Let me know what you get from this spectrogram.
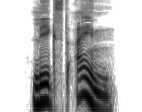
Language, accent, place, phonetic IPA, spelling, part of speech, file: German, Germany, Berlin, [ˌleːkst ˈaɪ̯n], legst ein, verb, De-legst ein.ogg
- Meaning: second-person singular present of einlegen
